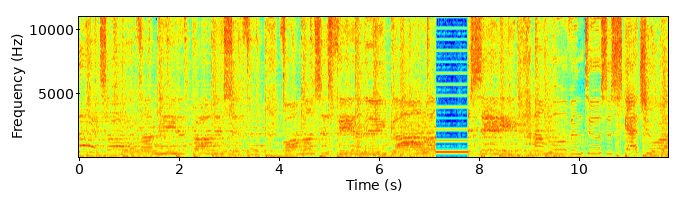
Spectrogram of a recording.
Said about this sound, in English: What are we bleeping there? Is it like the F word? Yeah. Is it the F word? It is the F word, yeah.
